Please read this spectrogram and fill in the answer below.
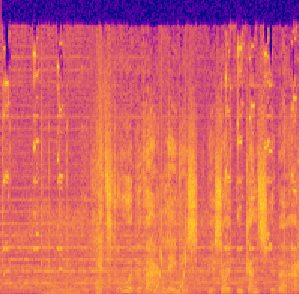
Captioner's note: beeping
